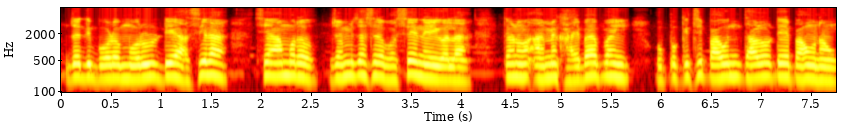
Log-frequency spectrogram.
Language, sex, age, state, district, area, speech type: Odia, female, 45-60, Odisha, Balasore, rural, spontaneous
